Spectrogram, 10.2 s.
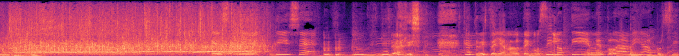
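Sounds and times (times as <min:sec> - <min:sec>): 
audience applause: 0:00.0 - 0:04.2
speech: 0:03.2 - 0:10.1
laughter: 0:04.8 - 0:07.5.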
